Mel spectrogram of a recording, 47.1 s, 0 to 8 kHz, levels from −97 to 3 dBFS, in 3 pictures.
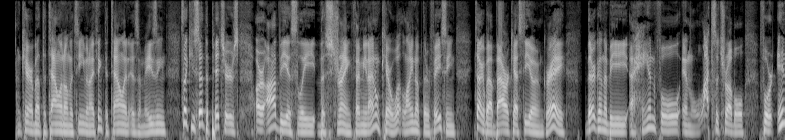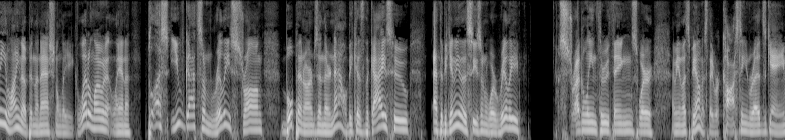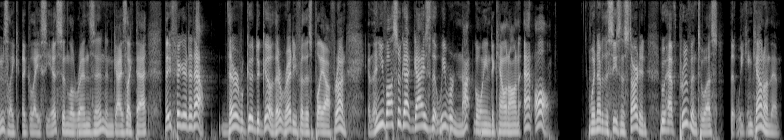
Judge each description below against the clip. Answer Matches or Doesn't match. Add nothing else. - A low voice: Matches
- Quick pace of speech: Doesn't match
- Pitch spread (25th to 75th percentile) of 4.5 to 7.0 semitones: Matches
